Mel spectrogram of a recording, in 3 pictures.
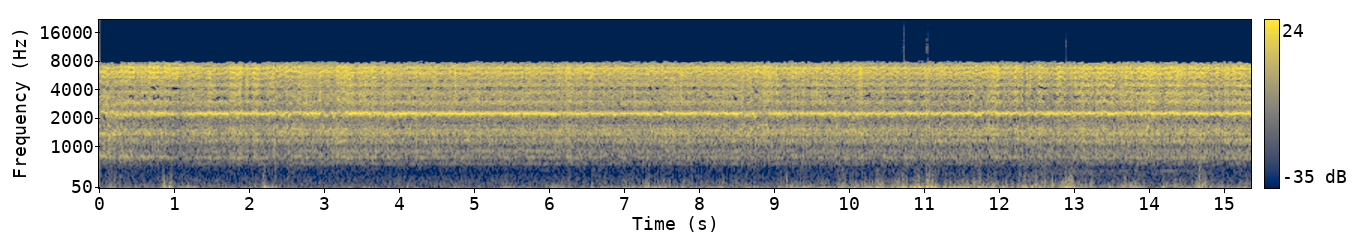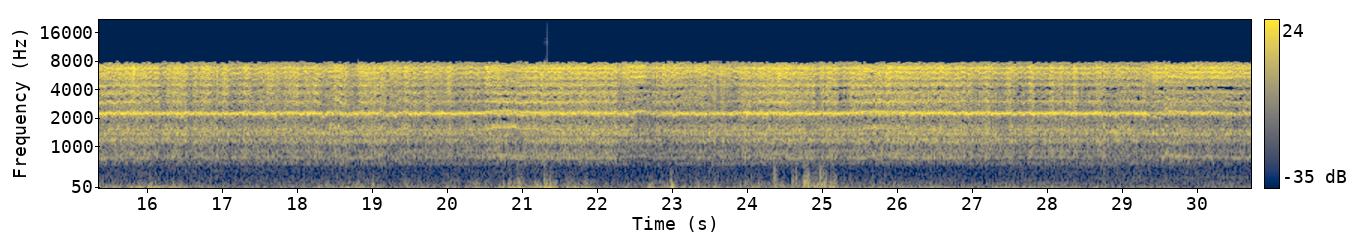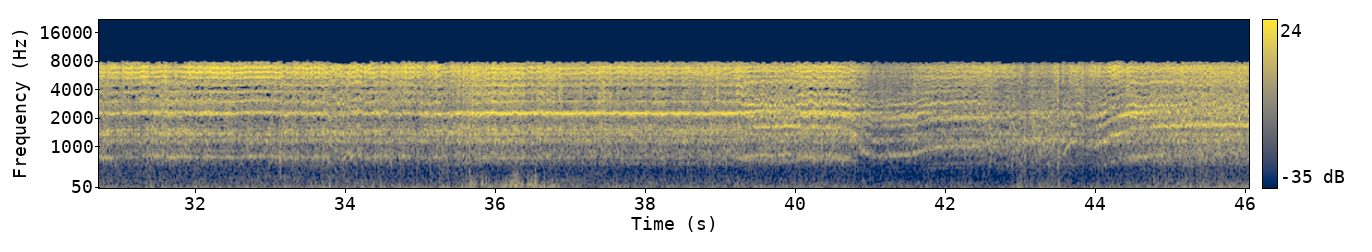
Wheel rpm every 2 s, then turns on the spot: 200, 200, 200, 200, 200, 200, 200, 200, 200, 200, 200, 200, 200, 200, 200, 200, 200, 200, 200, 200, 150, 130, 180.
none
